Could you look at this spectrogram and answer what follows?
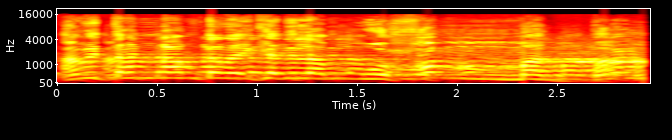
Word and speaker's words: মুহাম্মদ: আমি তার নামটা রেখে দিলাম মুহাম্মদ। বলেন না মুহাম্মদ। এমন নাম রেখে দিছি যে ওই নামটা যে উচ্চারণ করবে, উচ্চারণ করতে সময় দুইবার দুই ঠোঁট মিলে যায়, তো আমার নবীর তরে দুইটা চুমু রওনা হয়ে যায় মুহাম্মদ।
